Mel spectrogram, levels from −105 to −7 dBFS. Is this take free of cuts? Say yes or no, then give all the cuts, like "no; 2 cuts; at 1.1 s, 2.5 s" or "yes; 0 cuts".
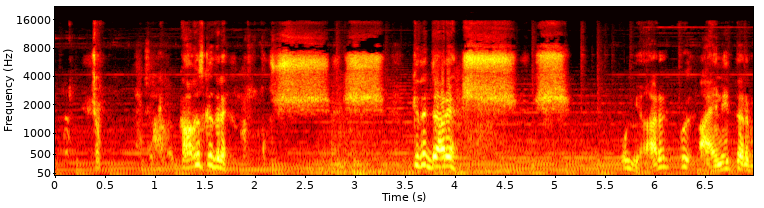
yes; 0 cuts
